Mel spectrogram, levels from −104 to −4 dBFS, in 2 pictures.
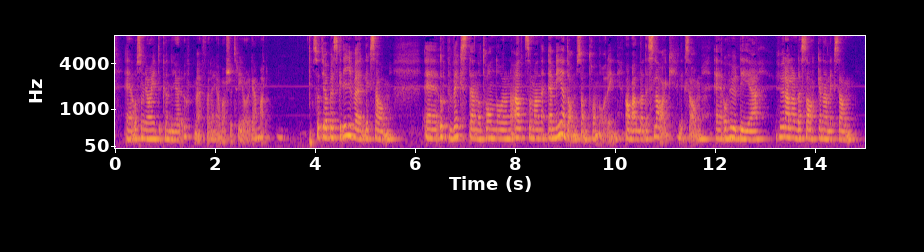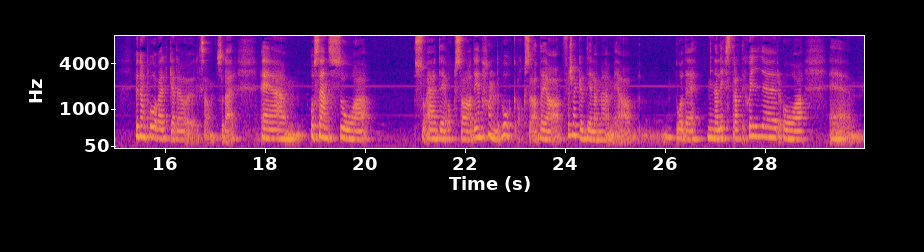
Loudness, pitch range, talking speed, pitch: -30 LUFS, 185-220 Hz, 155 wpm, 195 Hz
